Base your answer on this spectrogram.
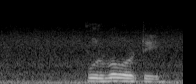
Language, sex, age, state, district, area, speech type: Assamese, male, 30-45, Assam, Nalbari, rural, read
